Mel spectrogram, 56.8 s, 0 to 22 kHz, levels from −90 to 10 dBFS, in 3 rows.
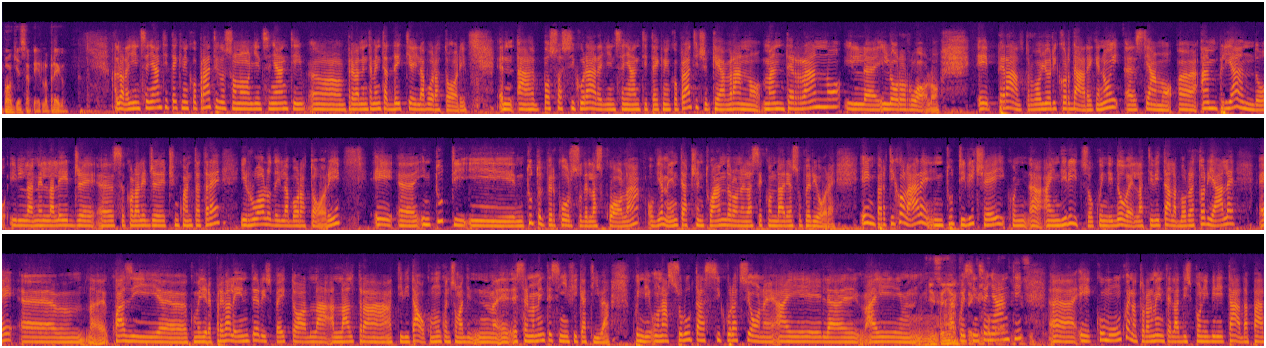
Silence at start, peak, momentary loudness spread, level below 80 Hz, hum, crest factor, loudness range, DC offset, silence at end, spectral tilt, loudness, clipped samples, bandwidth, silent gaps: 0 s; -2 dBFS; 4 LU; -34 dBFS; none; 14 dB; 1 LU; 0.5%; 0 s; -4.5 dB/octave; -16 LUFS; under 0.1%; 10.5 kHz; none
